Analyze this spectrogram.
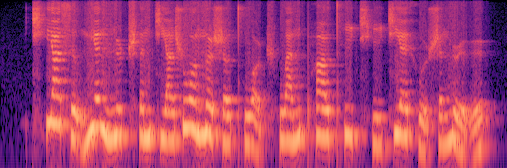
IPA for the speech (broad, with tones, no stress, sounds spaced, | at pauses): t͡ɕʰ j ä˥ s ɹ̩˨˩ m j ɛ˥˩ n n̪ y˧˥ ʈ͡ʂʰ ə˧˥ n t͡ɕ j ä˧˥ ʂ w ɔ˥˧ n̪ ɤ˥˩ ʂ ɤ˧˥ t̪ʰ w ɔ̰˨˩ ʈ͡ʂʰ w a˧˥ n pʰ ɑ˥ ʊ̯ t̪ʰ i˥ t͡ɕʰ i˧˥ t͡ɕ j ɛ˥ x ṵ˨˩ ʂ ə˧˥ n ɻ ɻ̩˨˩˦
